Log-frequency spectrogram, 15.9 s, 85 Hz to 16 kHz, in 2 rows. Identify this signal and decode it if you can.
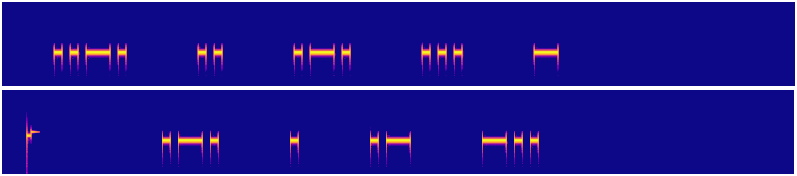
Morse code, heard as a keyed tone, about 15 wpm, spaced as for 8 wpm, 700 Hz. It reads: FIRST READ
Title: 3x Character Spacing - Top 500 Words - 15wpm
